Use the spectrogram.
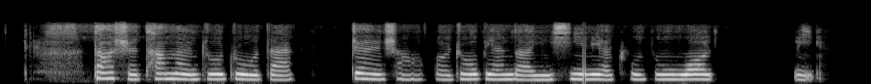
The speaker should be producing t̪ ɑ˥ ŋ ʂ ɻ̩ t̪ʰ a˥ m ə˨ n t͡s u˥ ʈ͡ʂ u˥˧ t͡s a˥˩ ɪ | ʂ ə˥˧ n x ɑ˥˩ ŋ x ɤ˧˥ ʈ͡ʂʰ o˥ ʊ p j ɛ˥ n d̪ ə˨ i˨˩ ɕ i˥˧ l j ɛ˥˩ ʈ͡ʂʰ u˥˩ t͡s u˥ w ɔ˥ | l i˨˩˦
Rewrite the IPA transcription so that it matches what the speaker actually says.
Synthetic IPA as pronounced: t̪ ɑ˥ ŋ ʂ ɻ̩ t̪ʰ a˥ m ə˨ n t͡s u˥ ʈ͡ʂ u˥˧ t͡s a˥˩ ɪ | ʈ͡ʂ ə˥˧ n ʂ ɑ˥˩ ŋ x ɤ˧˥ ʈ͡ʂ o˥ ʊ p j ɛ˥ n d̪ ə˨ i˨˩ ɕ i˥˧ l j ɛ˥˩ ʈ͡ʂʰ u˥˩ t͡s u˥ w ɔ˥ | l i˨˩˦

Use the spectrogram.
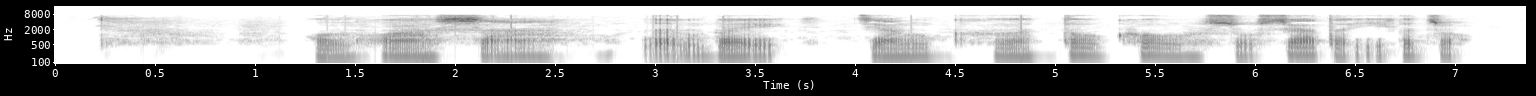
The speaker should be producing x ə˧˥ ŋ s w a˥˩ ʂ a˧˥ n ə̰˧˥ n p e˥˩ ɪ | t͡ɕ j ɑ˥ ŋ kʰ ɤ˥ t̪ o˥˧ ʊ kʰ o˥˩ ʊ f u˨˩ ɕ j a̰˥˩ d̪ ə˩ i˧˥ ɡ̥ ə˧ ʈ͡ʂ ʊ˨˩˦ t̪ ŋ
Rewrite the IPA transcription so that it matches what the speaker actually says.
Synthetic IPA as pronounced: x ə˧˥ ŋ x w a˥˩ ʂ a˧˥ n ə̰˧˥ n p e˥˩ ɪ | t͡ɕ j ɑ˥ ŋ kʰ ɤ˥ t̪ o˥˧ ʊ kʰ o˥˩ ʊ ʂ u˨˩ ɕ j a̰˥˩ d̪ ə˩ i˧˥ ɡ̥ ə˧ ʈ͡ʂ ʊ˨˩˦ ŋ

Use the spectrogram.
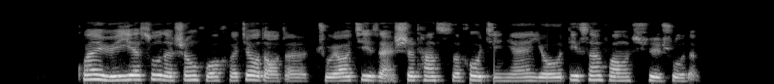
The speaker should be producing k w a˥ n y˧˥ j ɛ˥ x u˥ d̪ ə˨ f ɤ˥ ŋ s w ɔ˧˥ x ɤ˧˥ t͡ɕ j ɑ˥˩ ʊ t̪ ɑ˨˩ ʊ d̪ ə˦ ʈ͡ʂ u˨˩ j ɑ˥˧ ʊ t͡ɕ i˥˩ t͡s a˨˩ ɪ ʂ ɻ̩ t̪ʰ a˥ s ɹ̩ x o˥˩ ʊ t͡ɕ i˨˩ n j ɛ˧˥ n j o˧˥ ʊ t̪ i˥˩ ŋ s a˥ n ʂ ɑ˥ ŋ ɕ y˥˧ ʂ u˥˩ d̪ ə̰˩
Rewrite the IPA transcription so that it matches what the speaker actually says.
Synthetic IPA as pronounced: k w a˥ n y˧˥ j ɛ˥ s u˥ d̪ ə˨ ʂ ɤ˥ ŋ x w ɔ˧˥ x ɤ˧˥ t͡ɕ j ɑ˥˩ ʊ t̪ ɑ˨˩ ʊ d̪ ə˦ ʈ͡ʂ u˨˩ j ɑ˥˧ ʊ t͡ɕ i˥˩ t͡s a˨˩ ɪ ʂ ɻ̩ t̪ʰ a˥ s ɹ̩ x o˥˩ ʊ t͡ɕ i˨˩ n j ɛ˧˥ n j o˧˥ ʊ t̪ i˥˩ s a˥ n f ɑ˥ ŋ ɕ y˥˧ ʂ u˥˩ d̪ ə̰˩

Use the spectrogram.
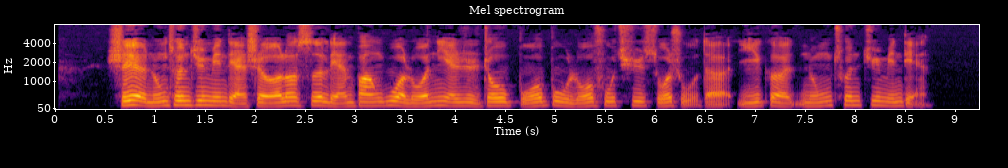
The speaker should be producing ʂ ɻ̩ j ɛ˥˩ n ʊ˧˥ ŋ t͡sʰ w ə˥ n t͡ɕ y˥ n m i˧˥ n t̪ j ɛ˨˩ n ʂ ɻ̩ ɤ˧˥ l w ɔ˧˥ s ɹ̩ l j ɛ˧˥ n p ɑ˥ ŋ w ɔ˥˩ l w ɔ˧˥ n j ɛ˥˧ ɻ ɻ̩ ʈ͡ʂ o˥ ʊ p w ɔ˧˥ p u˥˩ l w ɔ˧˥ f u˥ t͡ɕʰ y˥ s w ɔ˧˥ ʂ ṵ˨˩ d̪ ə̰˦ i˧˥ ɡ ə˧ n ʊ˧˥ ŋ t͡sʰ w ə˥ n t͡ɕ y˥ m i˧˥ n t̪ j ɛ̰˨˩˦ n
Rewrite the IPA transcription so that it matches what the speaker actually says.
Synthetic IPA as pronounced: ʂ ɻ̩ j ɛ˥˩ n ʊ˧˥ ŋ t͡sʰ w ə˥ n t͡ɕ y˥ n m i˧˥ n t̪ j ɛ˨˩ n ʂ ɻ̩ ɤ˧˥ l w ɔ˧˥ s ɹ̩ l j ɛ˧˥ n p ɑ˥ ŋ w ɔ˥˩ l w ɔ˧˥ n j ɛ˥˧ ɻ ɻ̩ ʈ͡ʂ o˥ ʊ p w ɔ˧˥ p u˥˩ l w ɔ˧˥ f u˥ t͡ɕʰ y˥ s w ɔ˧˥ ʂ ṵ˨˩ d̪ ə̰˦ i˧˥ ɡ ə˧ n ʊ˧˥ ŋ t͡sʰ w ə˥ n t͡ɕ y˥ m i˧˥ n t̪ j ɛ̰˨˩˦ n

